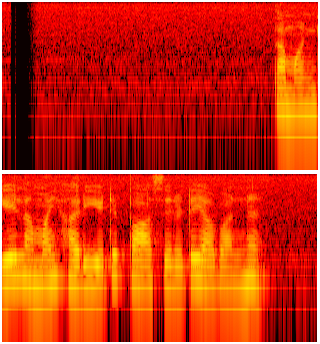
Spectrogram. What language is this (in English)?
Sinhala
